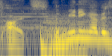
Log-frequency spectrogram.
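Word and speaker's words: Aretz: Once you read his last name, Arts, it looks like it will be pronounced something like Arts, but that's not how it's actually pronounced. You simply need to pronounce it as Arts.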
